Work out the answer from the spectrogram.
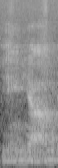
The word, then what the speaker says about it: yin yang: I would say that you heard of the yin and yang, which is proper pronunciation is yang, yin yang, right?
